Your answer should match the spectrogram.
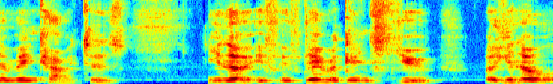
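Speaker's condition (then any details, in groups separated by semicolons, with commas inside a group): Facial palsy; can barely hear own speech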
